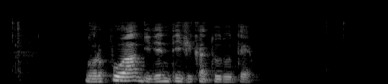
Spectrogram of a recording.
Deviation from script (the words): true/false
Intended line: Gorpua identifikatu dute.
false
